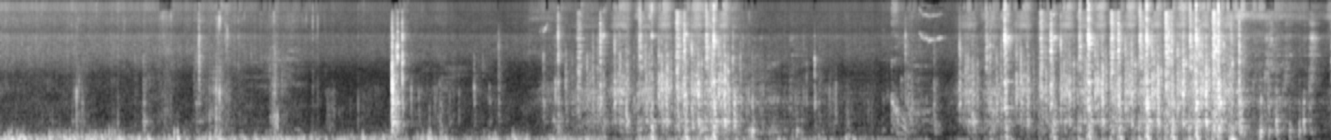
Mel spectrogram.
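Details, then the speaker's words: Enfield diesel, suspected hydrolocked, injectors refitted: uneven, laboured cranking bursts that stop dead each time, never fires, locking against compression. Cause still unknown. "Come on. Oh, that's still stopping dead. That is really bizarre."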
